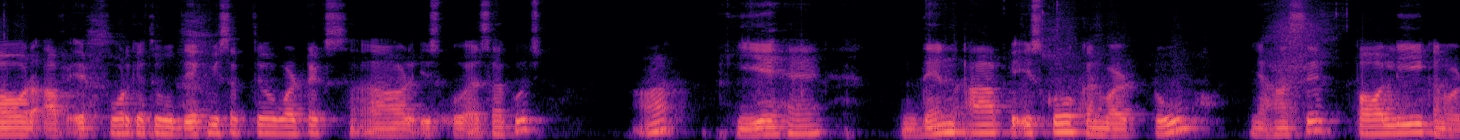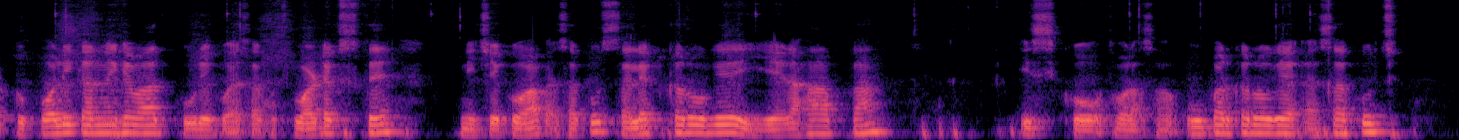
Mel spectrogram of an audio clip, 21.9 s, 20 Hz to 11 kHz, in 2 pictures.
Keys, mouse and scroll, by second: 0.4 F4, 1.1 F4, 5.2 z, 5.5-6.1 alt+middle click, 6.2 scroll down 1, 6.3 alt+scroll up 1, 6.4-7.0 alt+middle click, 7.0 scroll down 1, 7.2 alt+middle click, 7.8 right click, 10.0 click, 13.6 alt+middle click, 14.2 click, 15.9 r, 16.6-17.2 click, 17.8 w, 18.2 alt+middle click, 19.4 click, 20.7 alt+w, 21.3 z.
